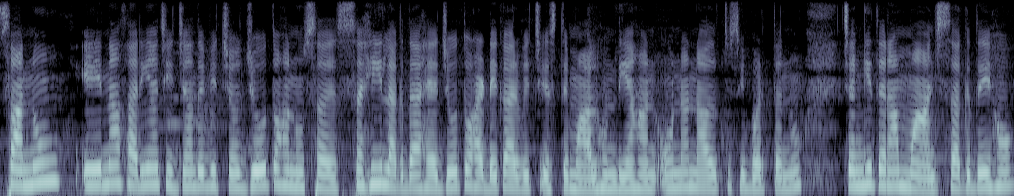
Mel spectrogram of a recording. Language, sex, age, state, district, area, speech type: Punjabi, female, 30-45, Punjab, Faridkot, urban, spontaneous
